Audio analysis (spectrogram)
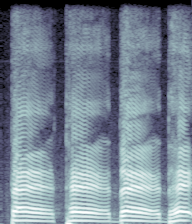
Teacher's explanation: कहां से होती है, दंत से। यानी कि जीभ का अग्रभाग, सिर्फ अगला हिस्सा है वो दांत के स्पर्श करेगा। तय, थ, द, ध, इस प्रकार से जो इसका जो उच्चारण किया गया वो दंती उच्चारण कहा जाता है इसको।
